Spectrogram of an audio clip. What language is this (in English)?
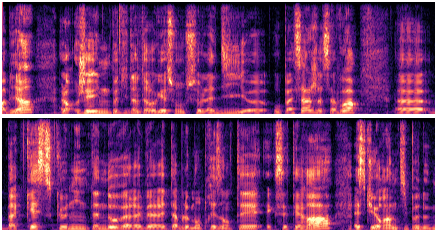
French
